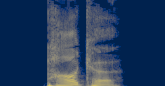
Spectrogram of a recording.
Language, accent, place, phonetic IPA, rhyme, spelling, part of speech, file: German, Germany, Berlin, [ˈpaʁkə], -aʁkə, parke, verb, De-parke.ogg
- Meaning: inflection of parken: 1. first-person singular present 2. singular imperative 3. first/third-person singular subjunctive I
